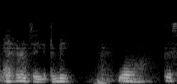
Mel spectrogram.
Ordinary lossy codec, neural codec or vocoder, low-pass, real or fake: none; codec, 44.1 kHz, 0.9 kbps, DAC; 7.2 kHz; fake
